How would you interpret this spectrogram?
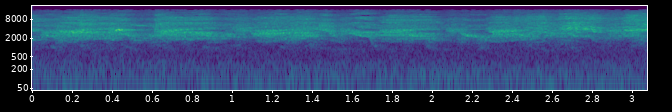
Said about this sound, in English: Birds are very excited about what I just said.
